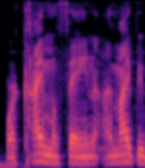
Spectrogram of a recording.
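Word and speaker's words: cymophane: Cats eye crystal barrel is also known as simophane.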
